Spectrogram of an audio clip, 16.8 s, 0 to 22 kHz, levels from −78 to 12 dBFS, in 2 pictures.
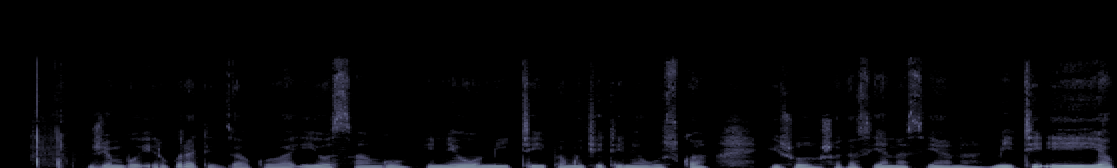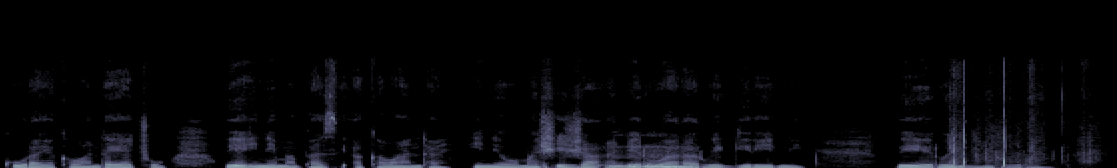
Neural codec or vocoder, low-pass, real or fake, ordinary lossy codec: none; 14.4 kHz; real; AAC, 48 kbps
